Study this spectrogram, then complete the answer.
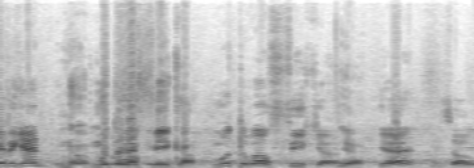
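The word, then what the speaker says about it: مُتَوَفِّيكَ: Ya Isa, inni, mutawafika, right? That's incorrect. Right. Mutawaffiq, yeah. Your pronunciation is incorrect.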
